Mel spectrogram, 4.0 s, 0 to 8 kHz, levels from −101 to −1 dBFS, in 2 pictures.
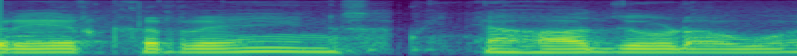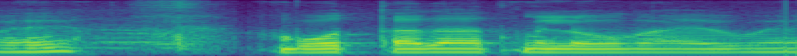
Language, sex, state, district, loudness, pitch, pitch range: Hindi, male, Uttar Pradesh, Muzaffarnagar, -18 LUFS, 140 Hz, 135-140 Hz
